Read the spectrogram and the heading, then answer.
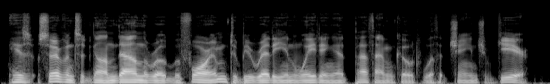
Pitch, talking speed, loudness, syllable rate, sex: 90 Hz, 230 wpm, -17 LUFS, 6.0 syllables/s, male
